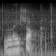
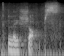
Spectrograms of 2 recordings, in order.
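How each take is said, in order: First: No final S sound is heard at the end. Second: A final S sound is heard at the end. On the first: The speaker calls it right. "you don't pronounce the S on Les, you don't pronounce it on the end of shop" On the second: The speaker calls it wrong. "I keep hearing people saying Les Shops"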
